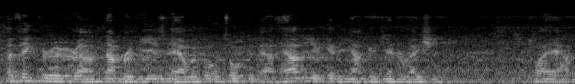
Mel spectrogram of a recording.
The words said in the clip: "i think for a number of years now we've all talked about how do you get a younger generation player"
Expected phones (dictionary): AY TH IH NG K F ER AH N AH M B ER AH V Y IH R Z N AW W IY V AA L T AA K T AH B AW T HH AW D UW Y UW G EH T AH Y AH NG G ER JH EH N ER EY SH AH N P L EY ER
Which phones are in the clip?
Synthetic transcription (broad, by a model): AY TH IH NG K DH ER AH N AH M B ER AH V Y IH R Z N AW W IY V AA L T AA K T AH B AW T HH AW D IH Y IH G EH T AH Y AH NG G ER JH EH N ER EY SH AH N P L EY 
